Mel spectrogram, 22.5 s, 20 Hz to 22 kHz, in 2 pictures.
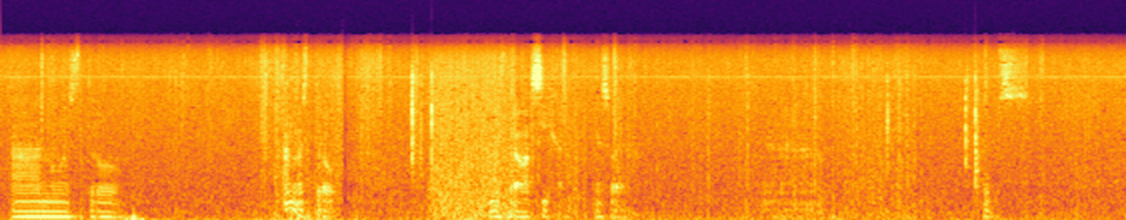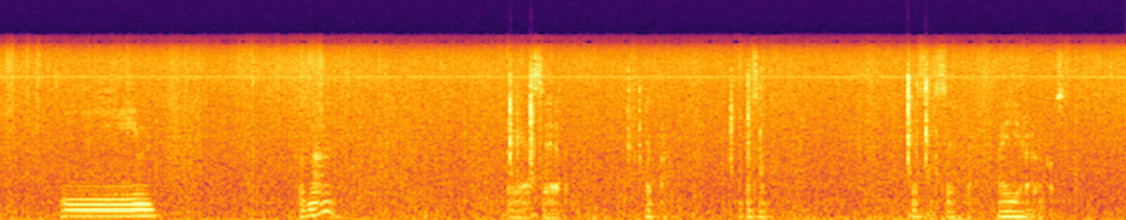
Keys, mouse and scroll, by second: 0.9-3.0 drag, 3.4-3.7 scroll up 1, 4.0-4.9 typing, 6.4 click, 7.4-8.8 drag, 9.0 s, 9.8 Escape, 13.9-16.2 middle drag, 16.3-17.2 typing, 17.7 Escape, 18.8 ctrl+z, 20.2-21.1 typing.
